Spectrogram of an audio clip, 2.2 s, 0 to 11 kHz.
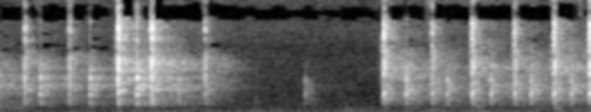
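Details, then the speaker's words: Honda S2000 DOHC VTEC valve adjustment, engine off: after setting lash with feeler gauge to a slight drag, rockers rocked by hand give light, crisp ticks in quick irregular bursts; clearance set correctly. "still just have that slight drag so we're all set so we should be able to get light tapping noise"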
